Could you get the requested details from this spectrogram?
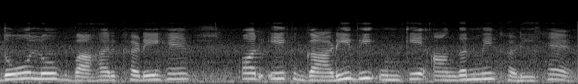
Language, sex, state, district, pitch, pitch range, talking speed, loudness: Hindi, female, Punjab, Fazilka, 220 Hz, 195-255 Hz, 145 wpm, -17 LUFS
